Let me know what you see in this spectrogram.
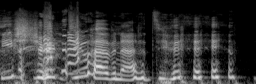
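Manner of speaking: loud, words breaking up with giggles. Trying to finish a joke while laughing while talking. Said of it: "but I can't even talk anymore".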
